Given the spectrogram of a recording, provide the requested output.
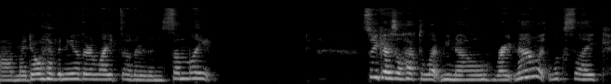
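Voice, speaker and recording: At a fairly quick pace, a woman with a fairly high pitch and ordinary pitch variation speaks with long, frequent pauses. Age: 40s. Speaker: beauty vlogger. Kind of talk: casual talk to camera. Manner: chatty, relaxed.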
